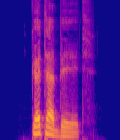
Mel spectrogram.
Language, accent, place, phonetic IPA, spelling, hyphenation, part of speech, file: German, Germany, Berlin, [ˈɡœtɐˌbɪlt], Götterbild, Göt‧ter‧bild, noun, De-Götterbild.ogg
- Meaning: idol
